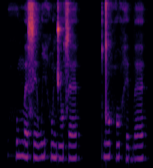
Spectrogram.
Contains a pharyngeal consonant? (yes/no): no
